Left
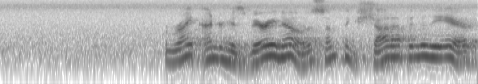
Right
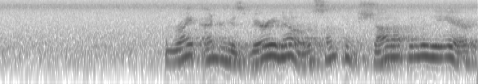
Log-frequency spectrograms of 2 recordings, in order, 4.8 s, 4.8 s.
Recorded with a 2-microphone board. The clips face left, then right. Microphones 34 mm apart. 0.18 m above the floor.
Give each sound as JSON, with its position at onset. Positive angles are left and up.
{"t": 1.7, "sound": "a man speaking", "side_deg": 30, "distance_m": 1.8}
